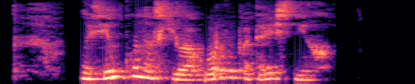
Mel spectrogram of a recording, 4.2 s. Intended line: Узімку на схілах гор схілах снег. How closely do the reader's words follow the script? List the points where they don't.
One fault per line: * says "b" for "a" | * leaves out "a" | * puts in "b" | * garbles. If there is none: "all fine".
* says "выпадае" for "схілах"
